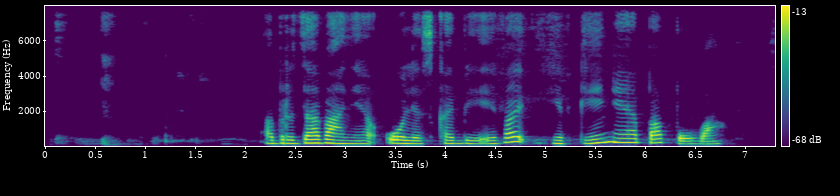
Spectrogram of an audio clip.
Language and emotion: Russian, neutral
